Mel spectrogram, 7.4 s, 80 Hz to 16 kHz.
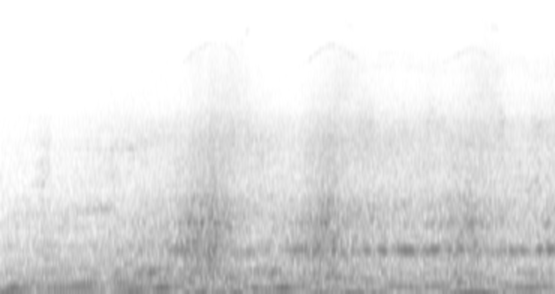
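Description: Turbocharged LS1 V8 of a Holden WB ute, heard from inside the cab, revving up and down repeatedly as the car is held in a drift.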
